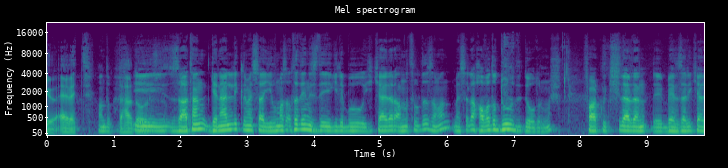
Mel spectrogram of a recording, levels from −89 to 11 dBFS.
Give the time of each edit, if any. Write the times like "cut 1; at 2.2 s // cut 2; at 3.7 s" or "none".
cut 1; at 7.2 s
